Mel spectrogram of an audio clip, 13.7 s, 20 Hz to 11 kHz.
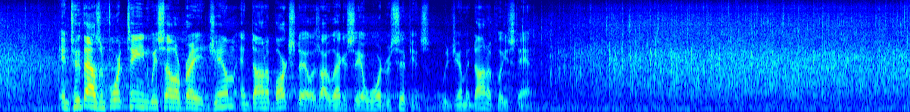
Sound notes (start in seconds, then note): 8.0 applause erupts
